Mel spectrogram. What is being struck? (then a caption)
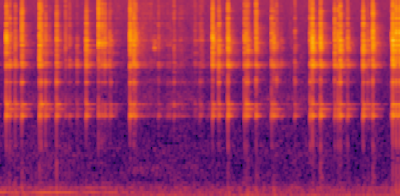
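Glass jar partly filled with water. Long painted fingernails tap the sides and base of a clear Ball glass mason jar, hollow and partly filled with water, held up above foam blocks. The result is a quick, irregular run of bright, high clinks and ticks, each very short with almost no ring, and a faint low hum underneath at the start.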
